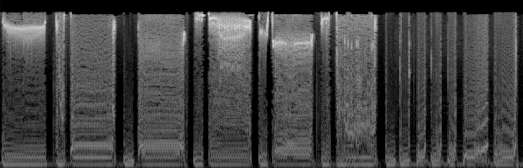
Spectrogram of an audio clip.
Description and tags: A basic glitch rhythm/melody from a circuit bent tape recorder.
